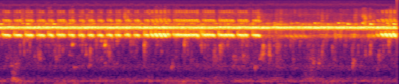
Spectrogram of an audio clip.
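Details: Several autumn insects: a sustained high ringing trill, a rapid beaded chirping that stops near four seconds and returns at the end, with light ticking in between.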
